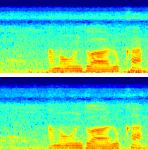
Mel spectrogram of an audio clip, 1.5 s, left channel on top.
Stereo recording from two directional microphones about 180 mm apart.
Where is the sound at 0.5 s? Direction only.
5° left (ahead or behind).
